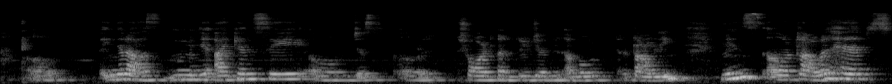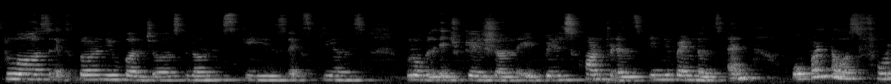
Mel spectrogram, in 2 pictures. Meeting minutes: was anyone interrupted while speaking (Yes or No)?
No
